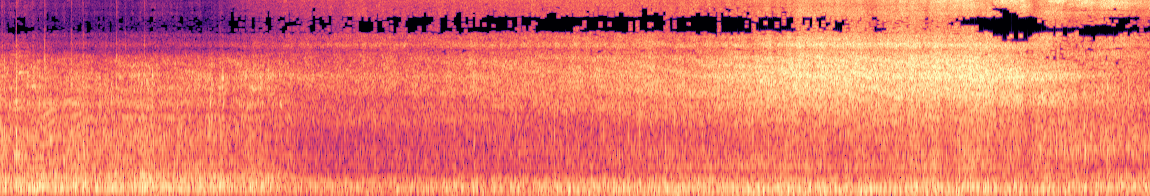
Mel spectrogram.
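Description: Quarter-scale live steam locomotive venting a jet of steam from the top of its boiler: a loud, high hiss that builds up from about five seconds in, over the low rumble of the train rolling on its track.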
